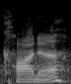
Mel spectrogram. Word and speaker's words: Kanna: Um, so today we're going to be talking about a product called Kana, which is spelled K A N A. Kana, not to be confused with cava, which is a popular plant compound.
